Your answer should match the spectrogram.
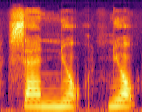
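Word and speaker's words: señorita: 我特意问了一下我的同事，他是学西语的，这个词的发音呢要注意两个点，一个是那个 N 上面它其实是有一个小帽子，对吧？所以它不是念成 N，不是念成 No，是 No New Senorita，那个二发 L 的音，所以发成 Li Senorita，发 D 的音浊化成 D 就变成了 Senorita。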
